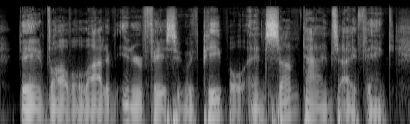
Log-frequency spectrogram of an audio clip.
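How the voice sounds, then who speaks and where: Very deep and low in pitch, a man with an American accent speaks at a fairly slow pace. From US Northeast (Syracuse, upstate New York). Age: 60s. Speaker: musician. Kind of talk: casual chat. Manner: animated.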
